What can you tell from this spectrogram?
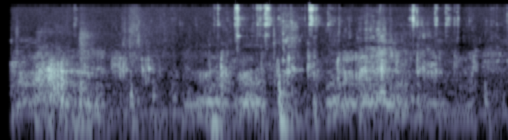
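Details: Two dogs wrestling and playing, growling throughout: rough, rumbling growls with gargled, throaty bursts, continuous with brief breaks, indoors-sounding.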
